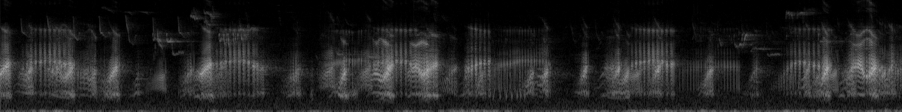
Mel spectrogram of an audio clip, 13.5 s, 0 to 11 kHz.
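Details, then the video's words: Frogs calling in a loud chorus at a wild forest pond, recorded on iPhone 14 Pro with Shure MV88+; dense croaking bursts in waves every few seconds, overlapping voices, no music or talking. "30 Minutes of Frog Sounds at a Forest Pond"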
